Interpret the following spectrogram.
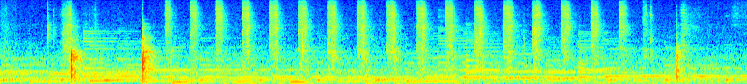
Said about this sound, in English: So I'm going to chop the onion and caramelize the onion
